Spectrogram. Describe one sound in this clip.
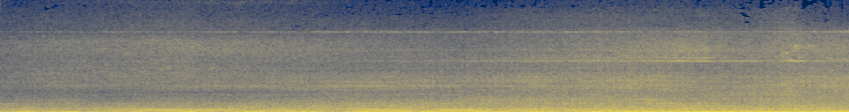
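A truck's diesel engine rumbles and drones loudly close by.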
